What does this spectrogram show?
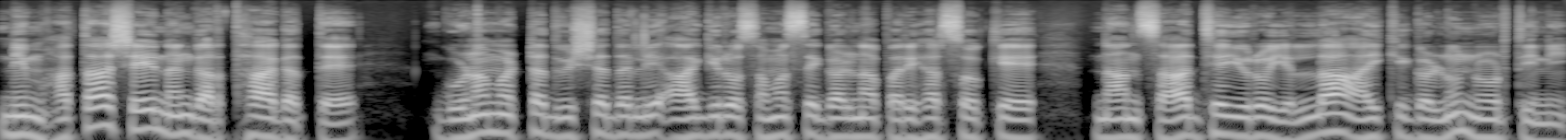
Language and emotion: Kannada, sad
